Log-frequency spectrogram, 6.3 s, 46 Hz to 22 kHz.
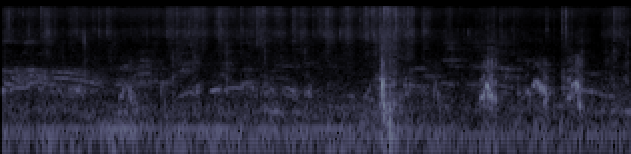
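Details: Natal spurfowl, one of six competing over food in South Africa, 2024, giving a few short, low clucking notes in quick bursts near the end, over a soft rustling background.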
